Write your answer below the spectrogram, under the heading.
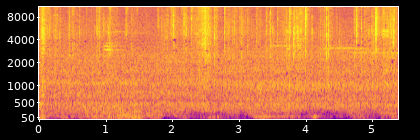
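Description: Plastic biscuit packet crinkling and crackling in irregular bursts as it is handled and a rabbit pushes its head into it.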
